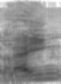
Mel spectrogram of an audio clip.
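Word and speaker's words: Hlaing: മീൻവോ ലയിങ് എന്നാണ് അദ്ദേഹത്തിന്റെ ലയിങ് എന്നാണ് എച് ഉണ്ടെങ്കിലും അതില്ല ഉച്ചാരണത്തിൽ ഇല്ല മീൻവോ ലയിങ് എന്നാണ് അദ്ദേഹത്തിന്റെ പേര് അപ്പോ അദ്ദേഹം അവിടെ പോയി അവിടുത്തെ ചൈനചൈ ചൈനീസ് പ്രധാനമന്ത്രിയെ പോയി കാണുന്നു അവരുമായി ചർച്ച നടത്തുന്നു.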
